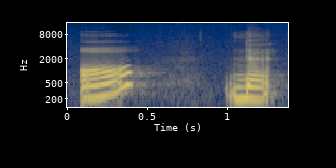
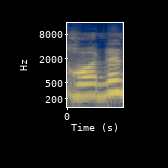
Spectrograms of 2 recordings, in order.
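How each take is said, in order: First: The word begins with a vowel sound. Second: The word begins with an h sound. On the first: The speaker calls it right. "इसे पढ़ते ऑनर" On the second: The speaker calls it wrong. "हॉनर नहीं पढ़ते"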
